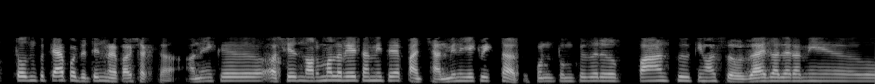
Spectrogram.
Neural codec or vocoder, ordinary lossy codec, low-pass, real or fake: codec, 16 kHz, 4 kbps, X-Codec, HuBERT features, trained on LibriSpeech; MP3, 16 kbps; 3.6 kHz; fake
